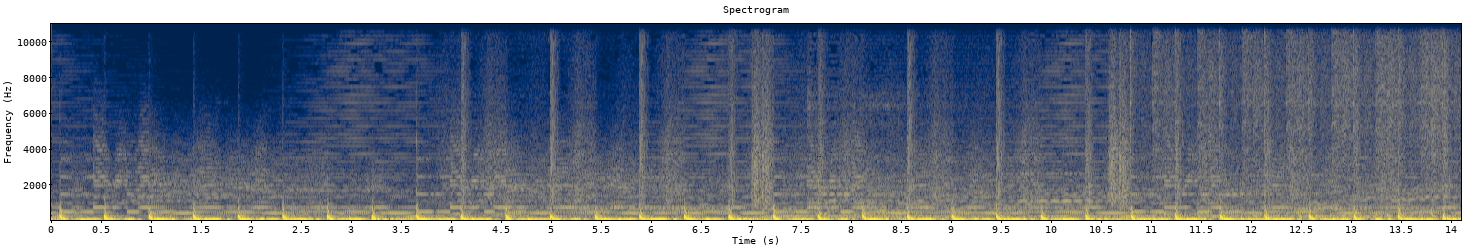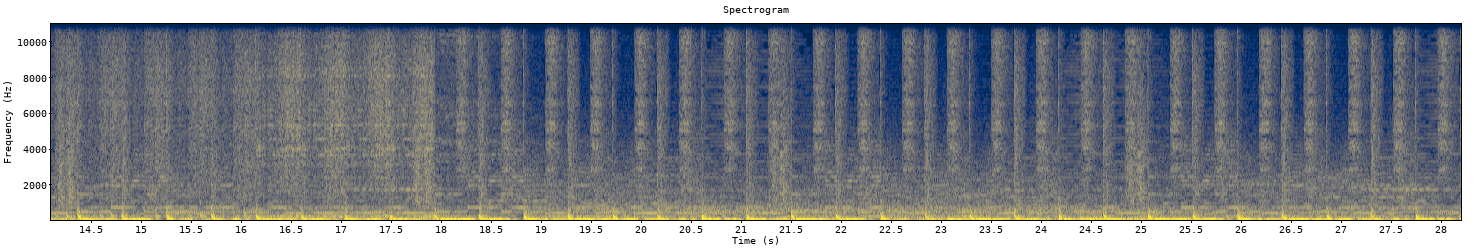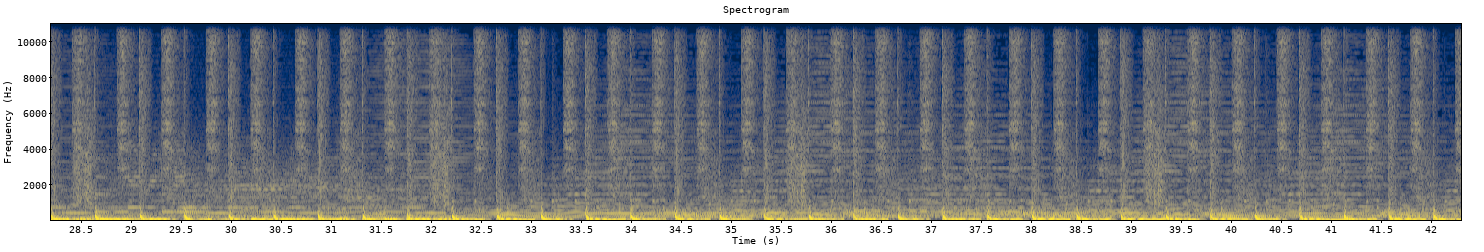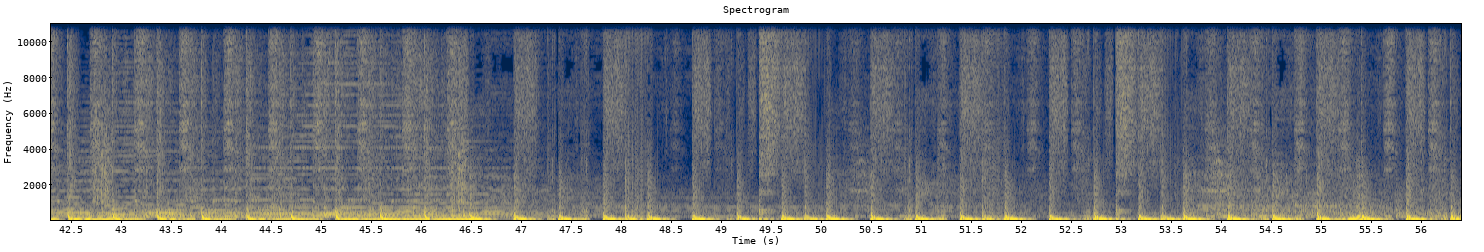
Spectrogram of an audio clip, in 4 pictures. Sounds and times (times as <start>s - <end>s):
Music: 0.0s - 56.4s.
